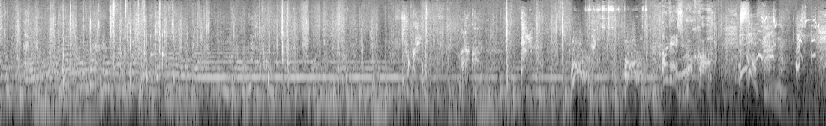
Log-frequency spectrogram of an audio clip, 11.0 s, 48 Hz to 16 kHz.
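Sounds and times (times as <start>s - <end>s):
dog barking and yelping: 7.0s - 8.7s.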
